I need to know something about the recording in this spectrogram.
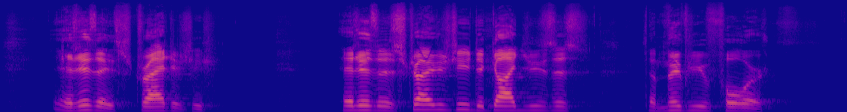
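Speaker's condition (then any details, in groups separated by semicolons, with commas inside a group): Cerebral palsy; lifelong disability since youth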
